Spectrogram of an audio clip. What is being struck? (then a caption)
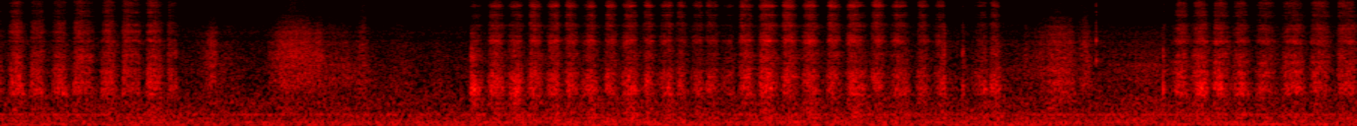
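Wooden colored pencil on a paper drawing pad. A pink wooden colored pencil is rubbed across a large, flat white paper drawing pad on a wooden desk in short, repeated coloring strokes. The result is a soft, steady, bright scratching hiss that pulses with each quick stroke, with a quieter, smoother stretch near the start before the rhythmic strokes pick up again.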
